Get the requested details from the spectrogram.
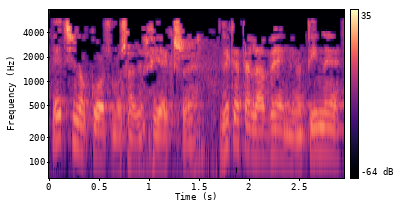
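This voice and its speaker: A man's voice: medium pitch, animated. A man delivers an earnest sermon in a medium voice, turning again and again to his listeners. The recording is dull and lo-fi, with a faint hiss of noise and ambience behind him. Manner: earnest, repeatedly addressing the congregation as brothers. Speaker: preacher.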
